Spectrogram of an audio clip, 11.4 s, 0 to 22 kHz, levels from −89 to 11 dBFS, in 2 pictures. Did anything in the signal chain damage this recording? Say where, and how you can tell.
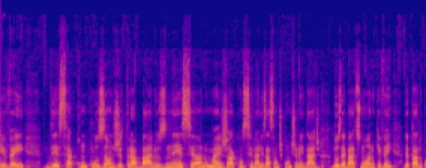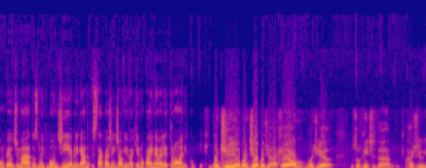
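Yes. From 3.35 s to the end, the pace suddenly jumps to about 1.67 times faster while the pitch stays put, so the audio turns rushed. This is likely a time-stretched section from software processing, which shortened the audio by dropping short pieces.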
